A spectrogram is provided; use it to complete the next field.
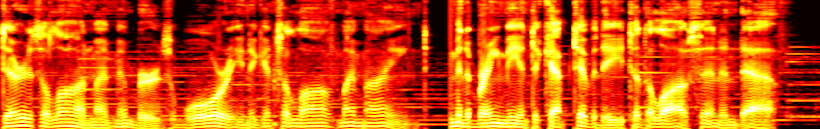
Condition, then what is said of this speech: None; typical speech.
